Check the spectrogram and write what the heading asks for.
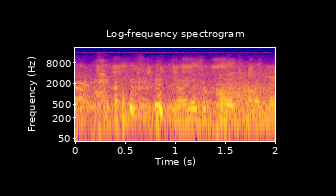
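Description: A man laughing, with other voices talking around him.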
